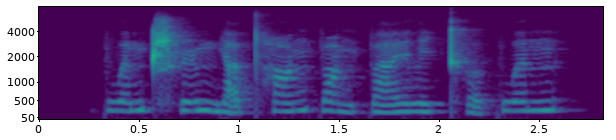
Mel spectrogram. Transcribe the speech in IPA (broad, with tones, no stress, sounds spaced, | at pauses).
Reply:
p w ə˧˥ n ʈ͡ʂʰ ɻ̩˧˥ n̪ j ä̰˨˩ t̪ʰ ɑ˧˥ ŋ p ɑ˥˩ ŋ p a˧˥ ɪ̯ l i˧˥ kʰ ɤ̰˨˩ k w ə˥ n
